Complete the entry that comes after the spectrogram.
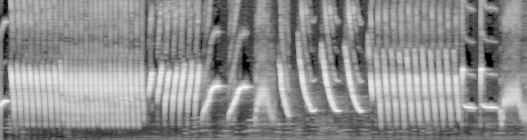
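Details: Atlantic canary in a rolling 'cuit cuit' song meant to train young birds and set breeding canaries singing. A long fast trill runs almost two seconds, followed by falling slurred whistles, another quick trill and bright held notes.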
